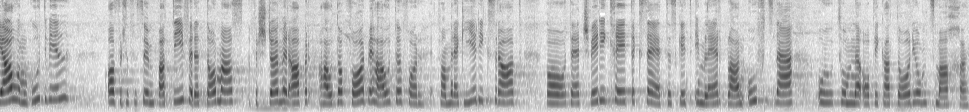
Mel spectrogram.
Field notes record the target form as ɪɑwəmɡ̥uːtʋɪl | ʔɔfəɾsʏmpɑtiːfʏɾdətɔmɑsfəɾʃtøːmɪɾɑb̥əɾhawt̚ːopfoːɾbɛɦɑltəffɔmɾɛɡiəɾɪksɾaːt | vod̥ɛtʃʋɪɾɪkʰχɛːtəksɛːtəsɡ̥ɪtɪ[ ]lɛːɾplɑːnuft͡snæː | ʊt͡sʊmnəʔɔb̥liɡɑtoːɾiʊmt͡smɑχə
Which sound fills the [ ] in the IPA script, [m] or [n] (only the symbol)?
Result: m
